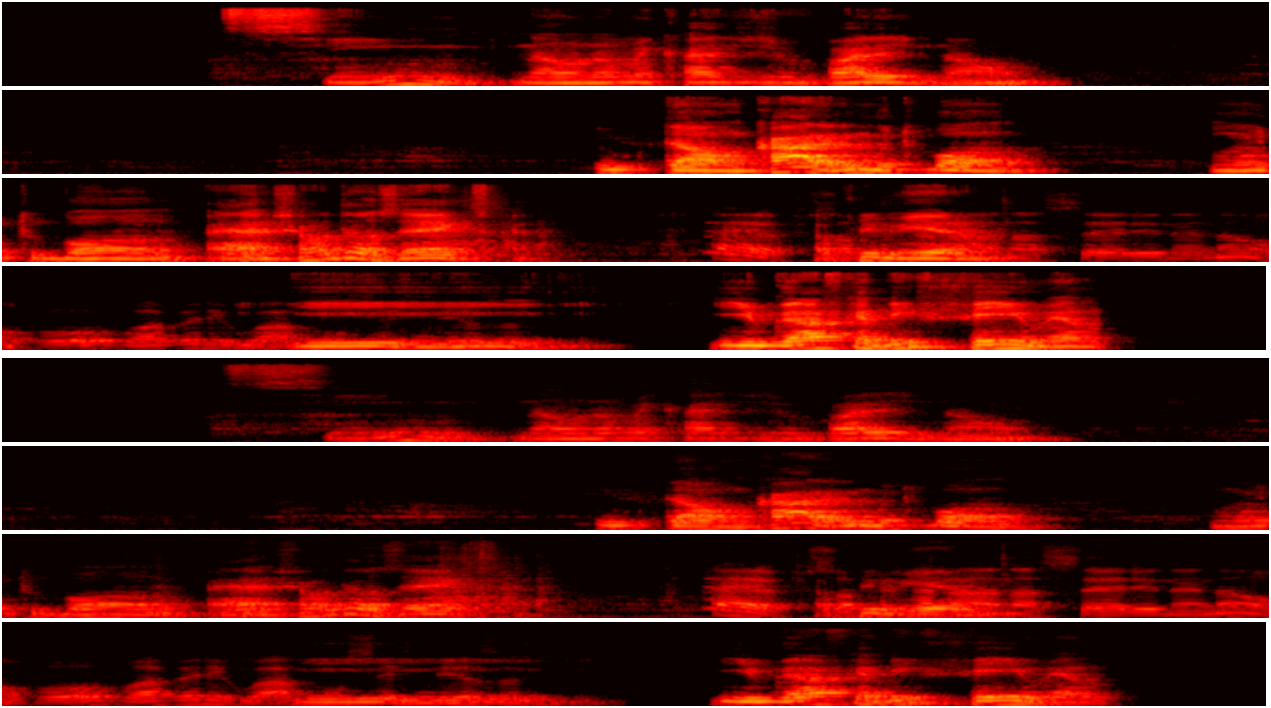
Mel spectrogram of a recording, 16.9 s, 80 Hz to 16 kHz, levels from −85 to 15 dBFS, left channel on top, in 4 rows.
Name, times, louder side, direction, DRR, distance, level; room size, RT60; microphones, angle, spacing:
sound 1, 0.7-13.9, equal, 75° right, 2.3 m, -64 dB
voice 1, 0.8-3.6 6.2-7.7 8.2-10.3 11.2-11.8 13.5-14.6 15.0-16.3, left 6 dB, 80° left, 0.4 m, -35 dB
voice 2, 10.8-14.4, right 3 dB, 40° right, 0.7 m, -49 dB
4.7 x 3.0 x 2.2 m
head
